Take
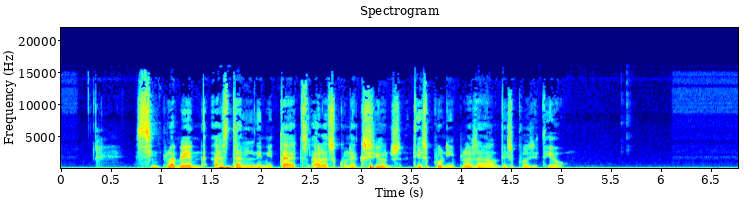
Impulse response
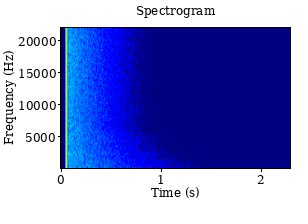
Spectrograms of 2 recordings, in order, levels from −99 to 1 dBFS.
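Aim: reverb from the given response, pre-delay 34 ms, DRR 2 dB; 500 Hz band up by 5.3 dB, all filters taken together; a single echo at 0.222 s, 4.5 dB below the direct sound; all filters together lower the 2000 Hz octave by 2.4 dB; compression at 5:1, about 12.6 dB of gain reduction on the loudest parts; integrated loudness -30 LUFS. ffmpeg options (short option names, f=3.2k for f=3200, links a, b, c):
-filter_complex "[0:a]equalizer=f=500:t=o:g=6.5,equalizer=f=2k:t=o:g=-3.5,acompressor=threshold=-27dB:ratio=5,aecho=1:1:222:0.596,asplit=2[a][b];[1:a]atrim=start_sample=2205,adelay=34[c];[b][c]afir=irnorm=-1:irlink=0,volume=2.5dB[d];[a][d]amix=inputs=2:normalize=0"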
